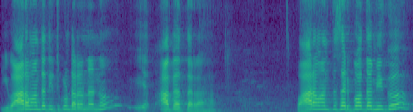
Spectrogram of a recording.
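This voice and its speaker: High, bright-voiced pastor preaching. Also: male voice, animated, moderate pace. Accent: Telugu. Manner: teasing, scolding preacher who mimics the people he talks about. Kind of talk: sermon.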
